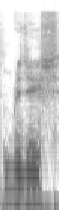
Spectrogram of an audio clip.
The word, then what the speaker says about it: Brijesh: Hi, Brajesh. Yeah, hello, sir. How are you doing? I'm doing great. Am I pronouncing your name right, Brajesh? Yes, sir. It's Brijesh.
